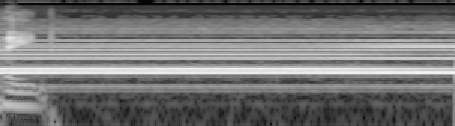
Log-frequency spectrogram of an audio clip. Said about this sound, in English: No, I am trying, and you you putting on this alarm alarms our listeners and makes them worried. Stop it. It's the signal to pay attention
